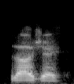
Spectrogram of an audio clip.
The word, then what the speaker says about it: Lage: Yeah, Jimenez will get, once he gets going again, they'll be alright, I think, under Lager. Or Large, or whatever his name is pronounced. No. Large. Large, is it?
